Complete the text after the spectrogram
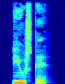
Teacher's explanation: the first word is pronounced E and the U is making an oo sound. So the second word is pronounced usted.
